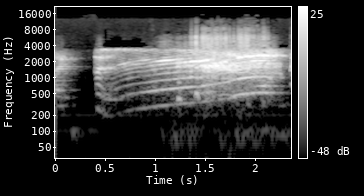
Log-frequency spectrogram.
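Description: A man's demented laugh played back from a phone recording: one long, drawn-out, wailing sound that starts about half a second in and climbs steadily in pitch and loudness.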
